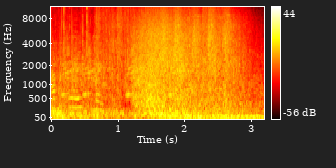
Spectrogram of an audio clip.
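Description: A fiery blast roars loudly.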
